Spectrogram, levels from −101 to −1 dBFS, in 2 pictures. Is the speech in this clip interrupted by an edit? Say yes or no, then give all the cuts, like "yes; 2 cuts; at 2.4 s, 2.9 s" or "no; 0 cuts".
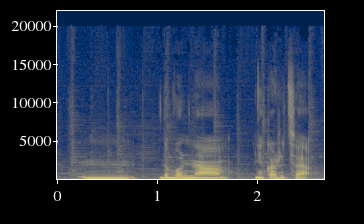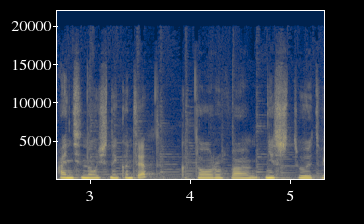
no; 0 cuts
